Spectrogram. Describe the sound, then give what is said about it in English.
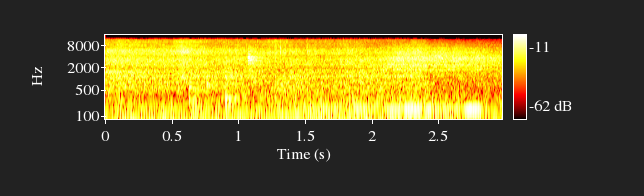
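Aubergines, onions and garlic fry together in a pan with a soft, steady sizzle and hiss that stays faint and even throughout, with no talking. “saute the aubergines a little. Let's mix the onions there, all the garlic and onions. Fry them all up together there.”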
